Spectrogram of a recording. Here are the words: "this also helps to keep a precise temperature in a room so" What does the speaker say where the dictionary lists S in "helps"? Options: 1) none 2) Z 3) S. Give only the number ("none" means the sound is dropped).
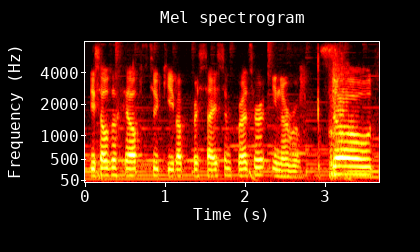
1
